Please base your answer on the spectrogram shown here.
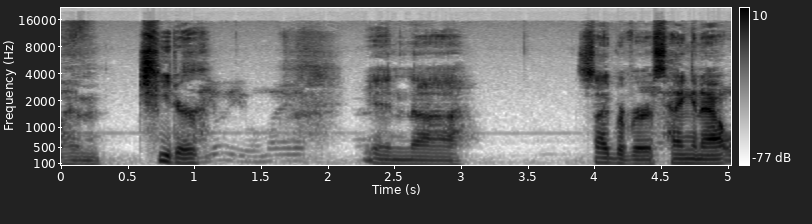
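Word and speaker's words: Cheetor: didn't remember that they called him cheater as opposed to chitor which i kind of always thought was how you pronounced it but um yeah it's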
